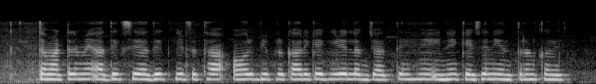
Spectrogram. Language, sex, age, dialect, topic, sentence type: Hindi, female, 18-24, Awadhi Bundeli, agriculture, question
